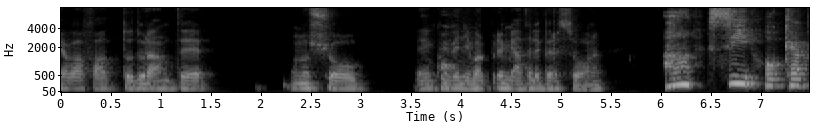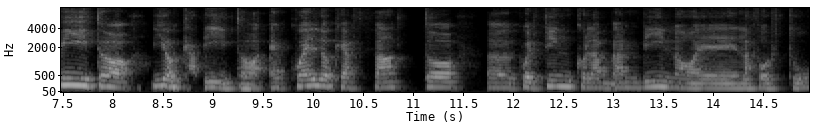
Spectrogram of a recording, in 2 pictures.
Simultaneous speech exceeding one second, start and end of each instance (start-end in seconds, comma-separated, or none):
none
